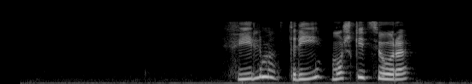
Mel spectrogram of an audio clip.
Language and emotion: Russian, positive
